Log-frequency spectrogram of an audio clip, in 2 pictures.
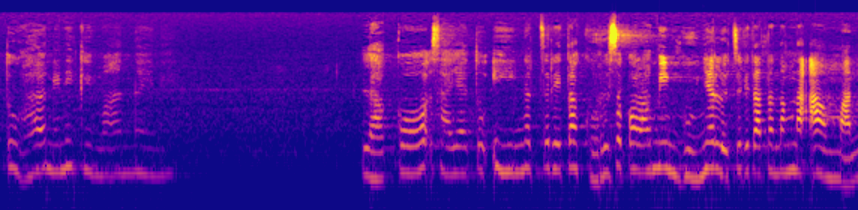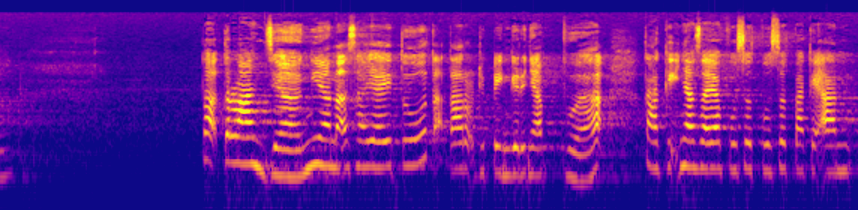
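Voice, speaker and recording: Preacher woman, middle-aged, higher voice, heartfelt testimony in a hall with long echo. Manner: storytelling with Javanese words mixed in, emotional. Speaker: preacher at a women's church service. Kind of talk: sermon testimony. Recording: long reverb of a church hall.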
